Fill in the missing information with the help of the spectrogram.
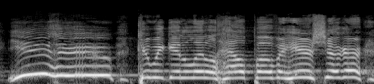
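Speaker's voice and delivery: high, sing-song come-on call; hooker catcall. Retold or imitated. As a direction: call out sweetly like a street hooker. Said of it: "three of them went like".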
